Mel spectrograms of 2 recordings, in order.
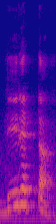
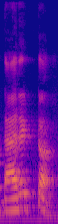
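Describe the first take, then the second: First: ଡିରେକ୍ଟର said with a short "di" first syllable; ଡିରେକ୍ଟର with a short "di", like "dip"; director as di-rector. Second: ଡାଇରେକ୍ଟର said with a long "dai" first syllable; ଡାଇରେକ୍ଟର with "dai", like "die"; director as dai-rector. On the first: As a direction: say ଡିରେକ୍ଟର as "di-rek-tor", short i at the start. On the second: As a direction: say ଡାଇରେକ୍ଟର as "dai-rek-tor", first syllable stressed and louder. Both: Shown as a demonstration. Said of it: "କିଛି ଜଣ କହନ୍ତି ଡିରେକ୍ଟର".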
